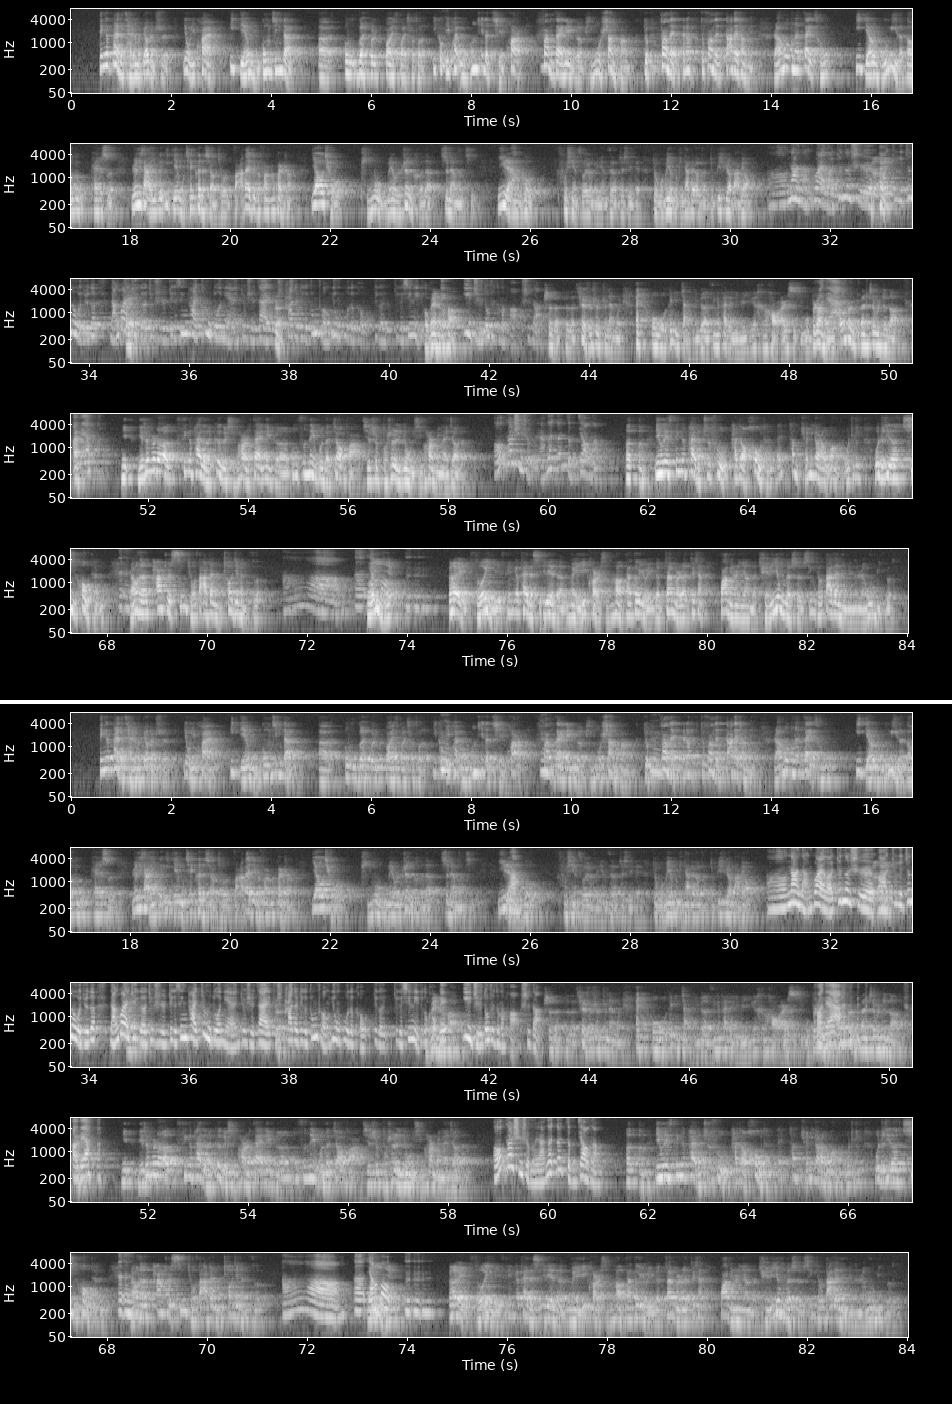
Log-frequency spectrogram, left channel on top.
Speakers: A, on the left (about 55°); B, on the right (about 80°).
A: ThinkPad 采用的标准是用一块一点五公斤的，呃，五不是不是，不好意思不好意思说错了，一口一块五公斤的铁块儿放在那个屏幕上方，
B: 嗯嗯
A: 就放在跟它就放在搭在上面，
B: 嗯，
A: 然后呢再从一点五米的高度开始扔下一个一点五千克的小球砸在这个方块上，要求屏幕没有任何的质量问题，依然能够复现所有的颜色这些，
B: 哇
A: 就我们有个评价标准，就必须要达标。
B: 哦，那难怪了，真的是啊，
A: 对
B: 这个真的，我觉得难怪这个就是这个新派这么多年就是在就是它的这个忠诚用户的口这个这个心理这个口碑一直都是这么好。
A: <laughs> 对，是口碑很好，
B: 是的，
A: 是的，是的，确实是质量过硬。哎，我我跟你讲一个 ThinkPad 里面一个很好玩的事情，我不知道你们销售端知不知道？
B: 好的呀，<laughs> 好的呀。
A: 哎，你你知不知道 ThinkPad 的各个型号在那个公司内部的叫法其实不是用型号名来叫的，
B: 哦，那是什么呀？那那怎么叫呢？
A: 嗯，因为 ThinkPad 之父他叫后藤，哎，他们全名叫啥我忘了他我只是我只记得他姓后藤，
B: 嗯嗯。
A: 然后呢，他是星球大战的超级粉丝。
B: 哦，呃，
A: 所以
B: 然后，嗯嗯嗯，
A: 对，所以 ThinkPad 系列的每一款型号，它都有一个专门儿的，就像花名儿一样的，全用的是《星球大战》里面的人物名字。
